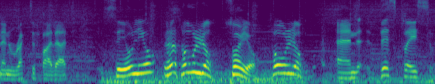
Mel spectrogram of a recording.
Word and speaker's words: Seoullo: I'm sure I'm not pronouncing that right, but maybe we can ask someone and rectify that. Seoullo? Yeah, Seoullo.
